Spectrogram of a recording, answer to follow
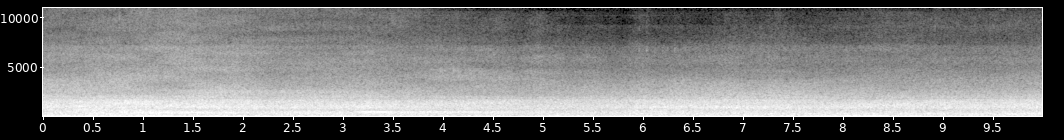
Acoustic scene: street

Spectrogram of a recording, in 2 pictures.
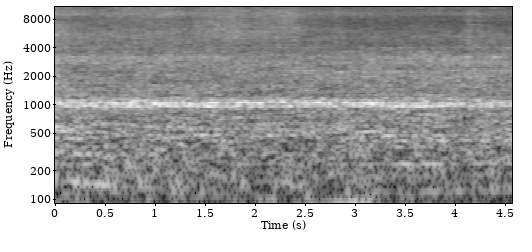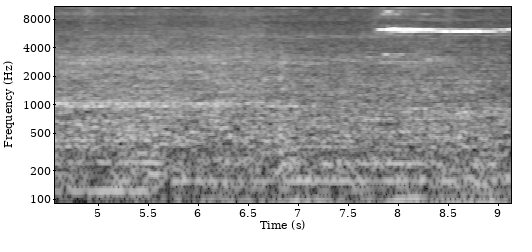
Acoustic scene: subway station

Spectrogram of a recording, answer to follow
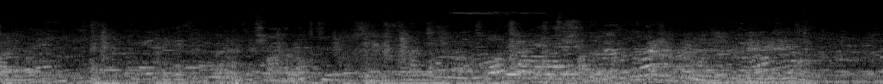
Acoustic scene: crowded indoor space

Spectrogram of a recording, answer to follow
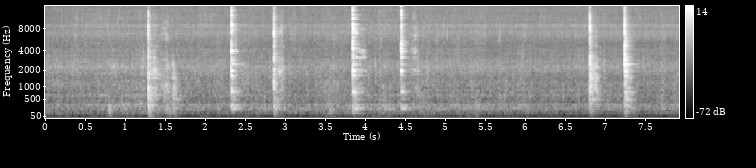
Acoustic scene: kitchen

